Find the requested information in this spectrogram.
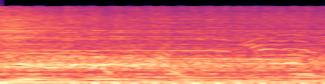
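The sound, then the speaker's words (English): A large crowd, asked to celebrate Jesus, screams and cheers at once, a dense, loud, sustained roar with whoops and yells rising out of it, holding steady for a couple of seconds. “Are you ready to celebrate Jesus? Let me hear you scream!”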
